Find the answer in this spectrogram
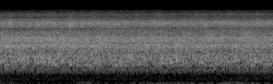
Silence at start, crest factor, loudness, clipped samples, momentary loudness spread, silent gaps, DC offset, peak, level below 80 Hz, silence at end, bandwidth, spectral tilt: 0 s; 14 dB; -19 LUFS; under 0.1%; 1 LU; none; under 0.1%; -8 dBFS; -64 dBFS; 0 s; 16 kHz; 5.5 dB/octave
